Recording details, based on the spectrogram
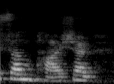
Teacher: जब हम बोलेंगे तब संभाषण म की साउंड होगी · तो यहाँ पे क्योंकि भ आया है, भ का 5वां वर्ण म है, इसलिए इसकी साउंड बोलते समय सम म की साउंड आ रही है, संभाषण। या फिर इसको इस तरह से लिखेंगे, संभाषण।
